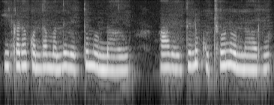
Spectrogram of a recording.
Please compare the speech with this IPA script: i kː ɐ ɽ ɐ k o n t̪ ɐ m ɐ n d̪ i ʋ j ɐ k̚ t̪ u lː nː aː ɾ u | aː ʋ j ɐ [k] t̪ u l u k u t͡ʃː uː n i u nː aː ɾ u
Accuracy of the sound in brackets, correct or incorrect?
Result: correct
